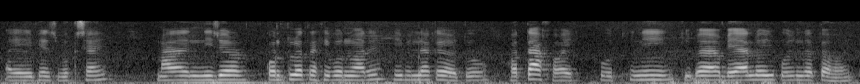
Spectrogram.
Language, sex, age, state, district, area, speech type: Assamese, female, 45-60, Assam, Kamrup Metropolitan, urban, spontaneous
